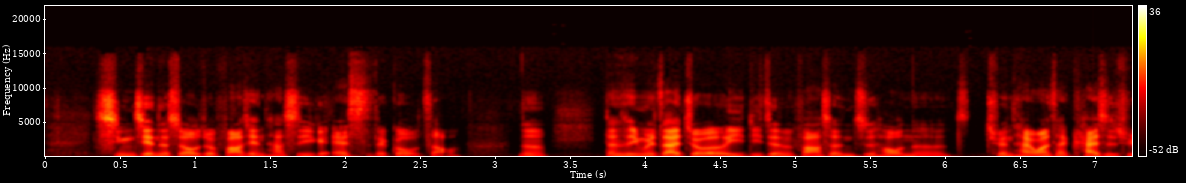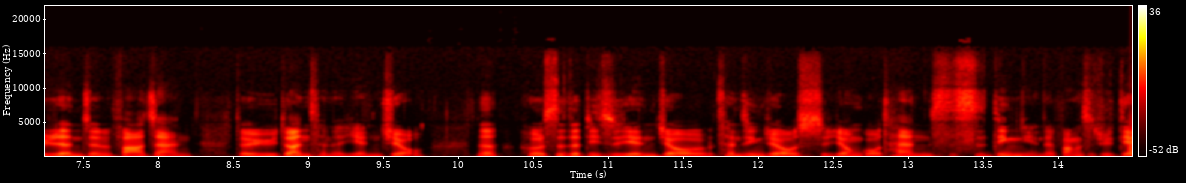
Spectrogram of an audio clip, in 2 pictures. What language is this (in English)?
Chinese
